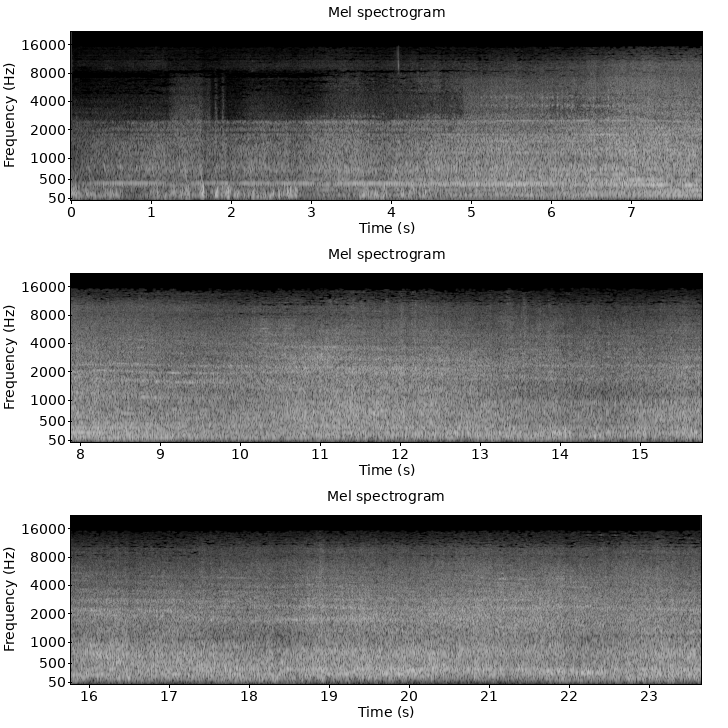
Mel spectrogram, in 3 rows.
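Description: Freightliner Class 66 diesel locomotive with its two-stroke EMD V12 engine running as it passes, its engine note dropping slightly over the first few seconds. It is followed by a long rake of open box wagons rolling by, a steady loud rumble and clatter of wheels on rail.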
